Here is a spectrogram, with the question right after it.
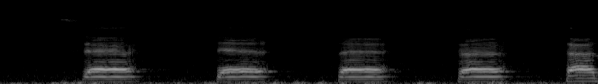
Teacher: জিহ্বার আঘাত সামনে উপর দুই দাঁতের আগার সঙ্গে লাগাইয়া কোন শব্দ আসবে না নরম আওয়াজে বাতাস বের হয়ে আসবে দাঁত আর জিহ্বার ফাঁক থেকে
